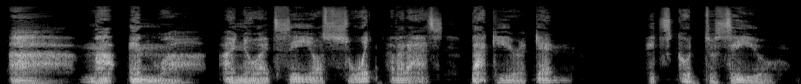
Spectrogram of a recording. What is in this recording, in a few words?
ad lib lines, dark elf voice auditions; nwah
